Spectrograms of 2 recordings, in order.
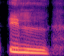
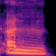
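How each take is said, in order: First: The word starts with an i vowel. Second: The word starts with an a vowel. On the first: The speaker calls it wrong. "we cannot say il" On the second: The speaker calls it right. "We have to say al"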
